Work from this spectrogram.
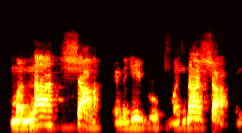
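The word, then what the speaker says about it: מנשה: Pronounce Menasha in the Hebrew, Menasha in the Hebrew, all right?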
